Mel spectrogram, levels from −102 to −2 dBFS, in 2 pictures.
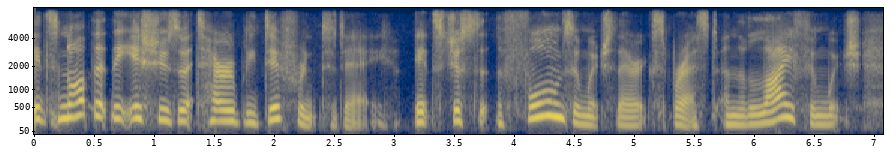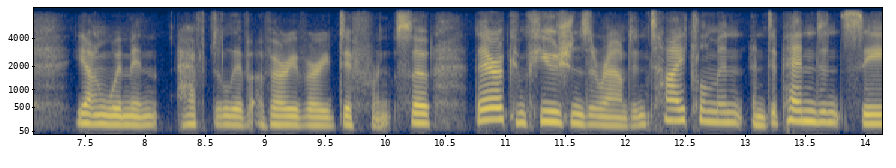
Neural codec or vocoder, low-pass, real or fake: none; 7.2 kHz; real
